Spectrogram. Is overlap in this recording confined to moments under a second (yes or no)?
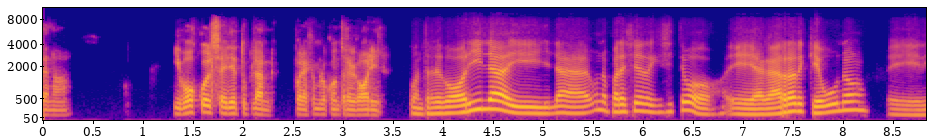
yes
